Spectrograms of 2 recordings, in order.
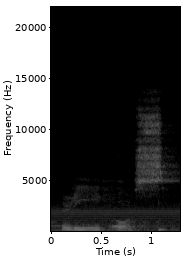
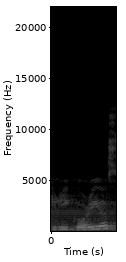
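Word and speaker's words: Ⲅⲣⲏⲅⲟⲣⲓⲟⲥ: They're both pronounced as a gh sound. Grigorios. Grigorios. Okay, so Gregory or Gregorios. Last. It's not going to be Gregorios because in the rules we have it's a gh sound when.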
